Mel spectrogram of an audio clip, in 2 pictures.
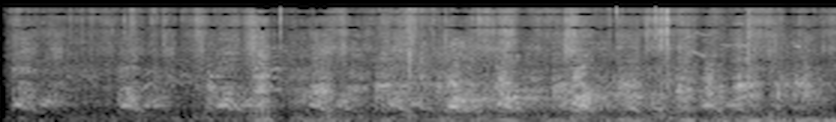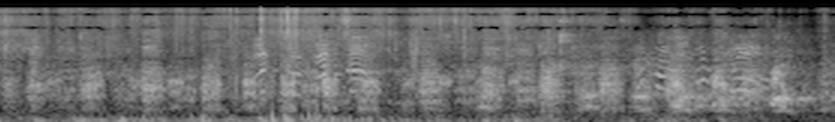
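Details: A Labrador Retriever at home pants and snuffles in quick, breathy bursts, with a few soft vocal whines mixed in.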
